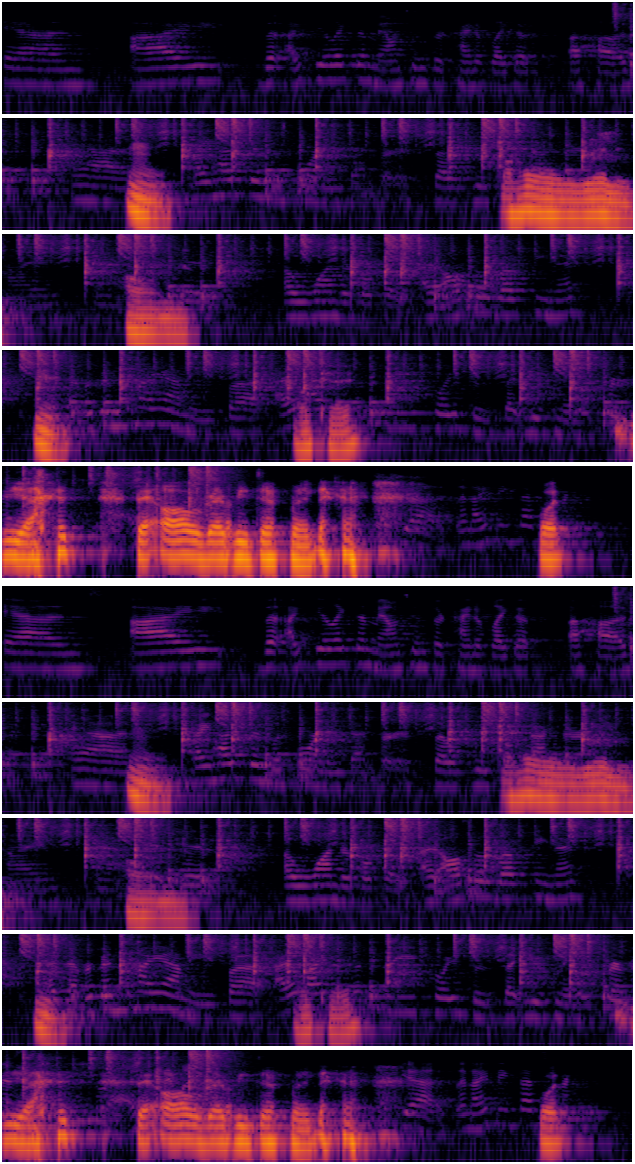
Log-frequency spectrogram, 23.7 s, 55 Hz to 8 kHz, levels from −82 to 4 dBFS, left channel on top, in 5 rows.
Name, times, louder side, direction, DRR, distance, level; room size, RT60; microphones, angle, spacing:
voice 1, 0.0-4.0 4.3-4.9 5.3-5.8 6.2-11.1 11.3-20.6 21.9-23.2, right 4 dB, 40° right, 8 dB, 1.0 m, -56 dB
sound 1, 4.6-20.6, left 1 dB, 10° left, 1.2 m, -41 dB
voice 2, 8.5-9.5 10.4-10.9 14.4-14.7 16.4-16.9 18.9-22.0 23.0-23.1, left 6 dB, 90° left, 19 dB, 0.3 m, -28 dB
11.5 x 7.7 x 8.3 m, 0.91 s
head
